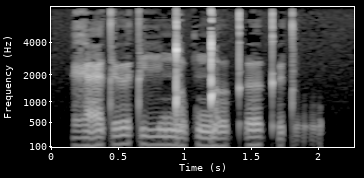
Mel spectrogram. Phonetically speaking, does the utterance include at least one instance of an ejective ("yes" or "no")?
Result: yes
